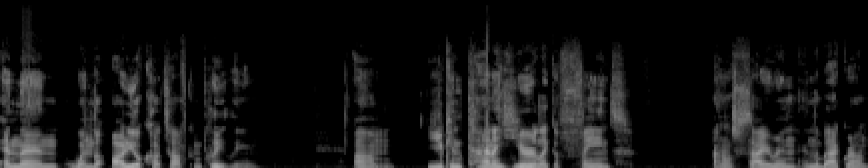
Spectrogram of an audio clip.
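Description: A man with a Puerto Rican accent speaks at a moderate pace and medium pitch, with fairly even intonation and long, frequent pauses. The sound is dry and close with no echo, over a quiet background. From Puerto Rico. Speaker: filmmaker. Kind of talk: casual chat.

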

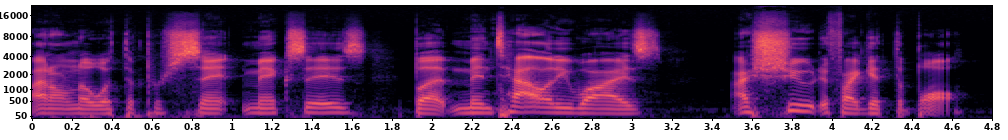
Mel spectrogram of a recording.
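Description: A man uses an ordinary speaking voice, medium in pitch and at a moderate pace, on a very clean recording with a silent background. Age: 20s. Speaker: basketball podcast co-host. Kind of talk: casual chat.

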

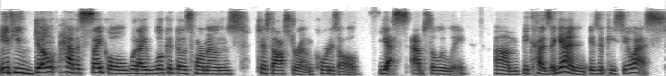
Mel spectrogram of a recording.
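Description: A woman at a medium pitch with an American accent, a plain, everyday voice, ordinary pitch variation, and a moderate pace. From US, Kentucky (Lexington). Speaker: naturopathic doctor. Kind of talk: podcast interview.

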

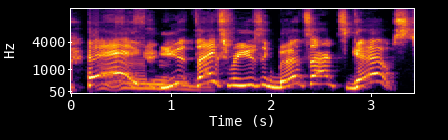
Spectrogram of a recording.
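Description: A put-on character voice with a high pitch and very wide pitch swings. It moves at a very slow pace. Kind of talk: chipper, casual.

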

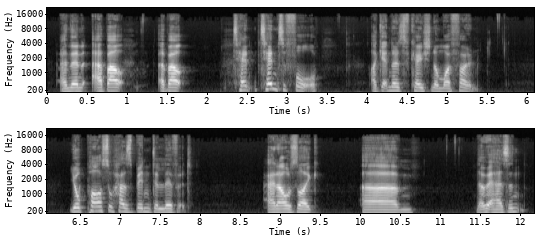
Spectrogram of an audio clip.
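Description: A man with a British accent speaks at a fairly high pitch in a bright, sharp tone, pausing long and often. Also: ordinary pitch variation, moderate pace. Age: 20s. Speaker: podcast co-host. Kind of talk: casual chat.

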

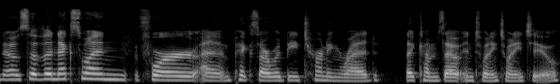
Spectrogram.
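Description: A woman uses a normal speaking voice at a medium pitch with ordinary pitch variation. She talks at a fairly slow pace with hardly any pauses, in a very clean recording with a silent background. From Canada. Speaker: podcast host and streamer. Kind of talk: casual chat.

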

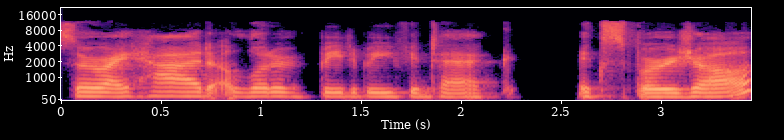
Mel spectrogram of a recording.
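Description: Against a quiet background, a woman with an Australian accent speaks very slowly in a fairly low, monotone voice with flat intonation. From Sydney, Australia. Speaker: venture capital investor. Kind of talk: interview conversation.

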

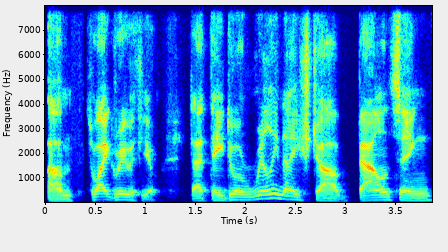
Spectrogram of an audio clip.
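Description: Man talking at a fairly quick pace, very clean recording with a silent background. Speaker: podcast host. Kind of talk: casual interview chat.

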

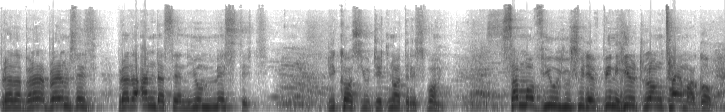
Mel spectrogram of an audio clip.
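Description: A man's high-pitched voice with an animated tone, at a fairly quick pace, over noticeable background noise. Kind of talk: sermon. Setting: church with live congregation. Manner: animated, call-and-response preaching, scolding the congregation with vivid imagery.

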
